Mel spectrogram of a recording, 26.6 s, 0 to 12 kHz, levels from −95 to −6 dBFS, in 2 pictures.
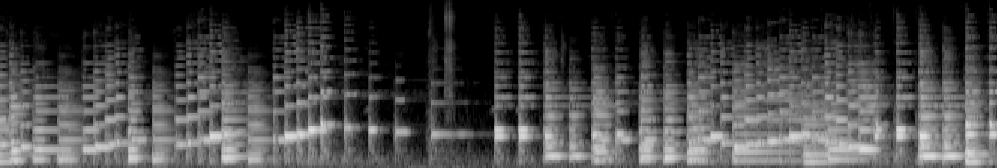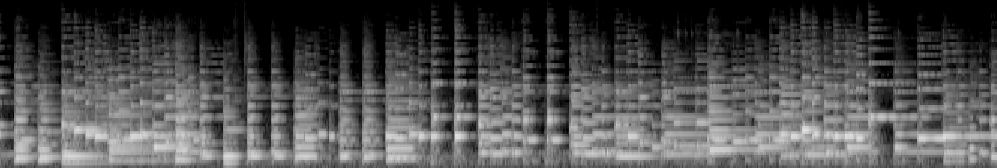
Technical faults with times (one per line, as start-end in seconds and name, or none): none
